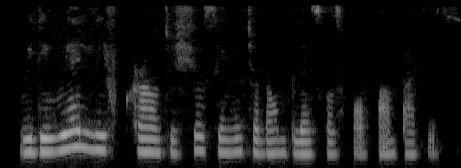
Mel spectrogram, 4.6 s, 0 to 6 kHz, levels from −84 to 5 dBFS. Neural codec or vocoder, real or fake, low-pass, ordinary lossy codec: none; real; 5.4 kHz; MP3, 32 kbps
